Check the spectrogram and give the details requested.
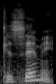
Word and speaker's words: Kissimmee: That's how you say it, Kissimmee.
